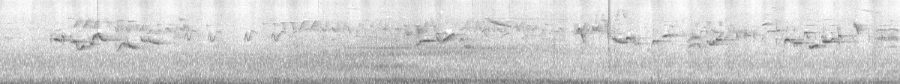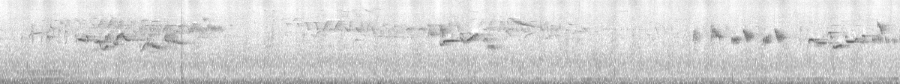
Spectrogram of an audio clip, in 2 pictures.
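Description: Songbirds chirping in short, quick clusters every few seconds over a steady low outdoor rumble.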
